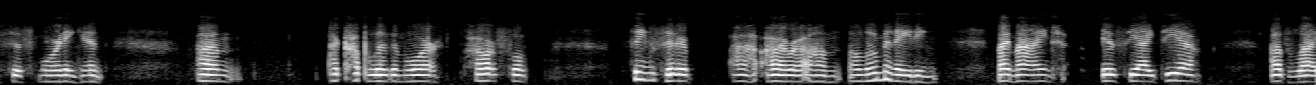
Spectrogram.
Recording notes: ACIM Daily Conference Call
